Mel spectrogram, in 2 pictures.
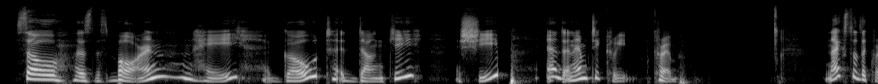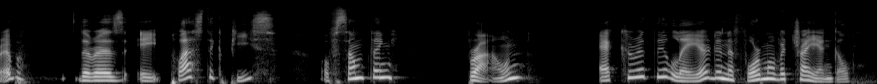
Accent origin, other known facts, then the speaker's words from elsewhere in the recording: Russia; English is a second language; moved away; I'm Russian, and English is my second language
